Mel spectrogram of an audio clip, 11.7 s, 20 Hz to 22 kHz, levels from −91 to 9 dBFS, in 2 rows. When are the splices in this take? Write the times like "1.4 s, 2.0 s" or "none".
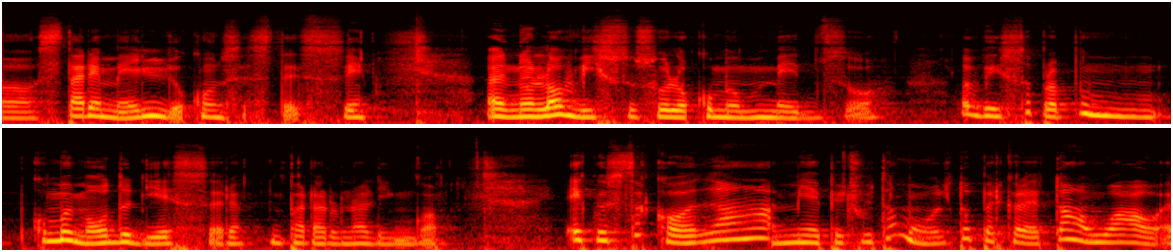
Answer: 8.5 s, 9.7 s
